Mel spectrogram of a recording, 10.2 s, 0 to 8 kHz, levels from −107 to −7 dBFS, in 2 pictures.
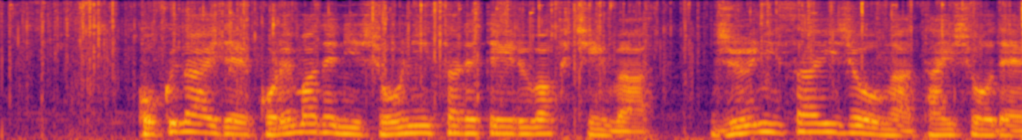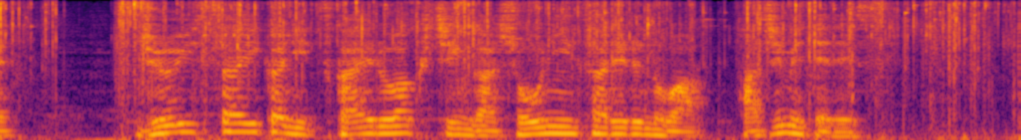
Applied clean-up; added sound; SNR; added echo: none; Keys jangling; 6 dB; reverberation time 0.2 s.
